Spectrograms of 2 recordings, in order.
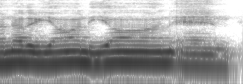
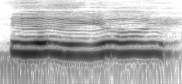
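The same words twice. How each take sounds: First: Said in the usual way. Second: Words stretched out by a real yawn, high and loud. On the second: Real, not acted. To his viewers, mid-sentence, caught by a real yawn. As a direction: yawn right through the words. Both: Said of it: "I'm so sorry for yawning".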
